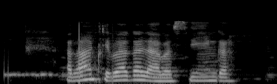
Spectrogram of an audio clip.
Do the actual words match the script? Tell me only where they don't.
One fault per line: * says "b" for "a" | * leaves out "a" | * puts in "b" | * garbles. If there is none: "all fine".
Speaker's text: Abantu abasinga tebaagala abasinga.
* leaves out "abasinga"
